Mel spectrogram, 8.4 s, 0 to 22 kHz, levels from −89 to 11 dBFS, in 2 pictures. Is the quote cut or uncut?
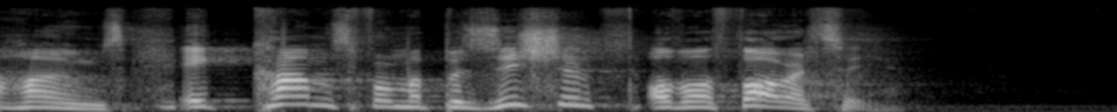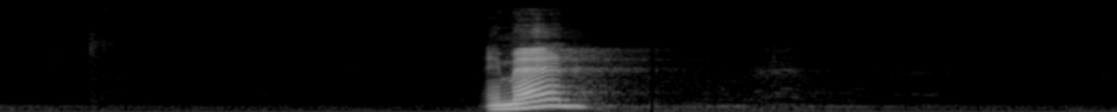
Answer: uncut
